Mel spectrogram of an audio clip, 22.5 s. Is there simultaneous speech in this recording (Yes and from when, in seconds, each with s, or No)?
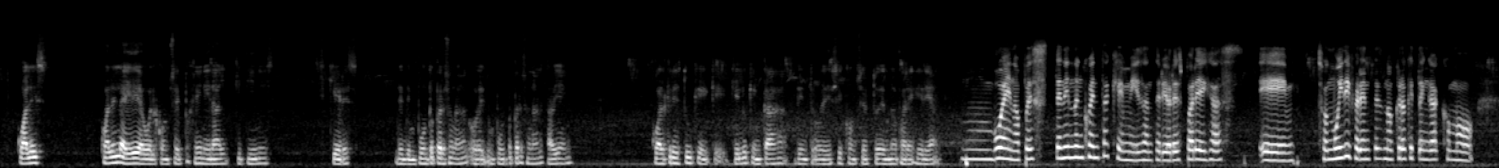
No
